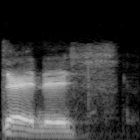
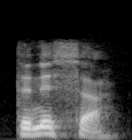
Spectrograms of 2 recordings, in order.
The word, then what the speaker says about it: Denisa: It's not Dennis, like I might say in England. You know what I mean? It's Denisa.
